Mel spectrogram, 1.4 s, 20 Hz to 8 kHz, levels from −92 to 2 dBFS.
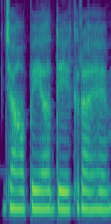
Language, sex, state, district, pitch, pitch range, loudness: Hindi, female, Uttarakhand, Uttarkashi, 240 Hz, 235-245 Hz, -22 LUFS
